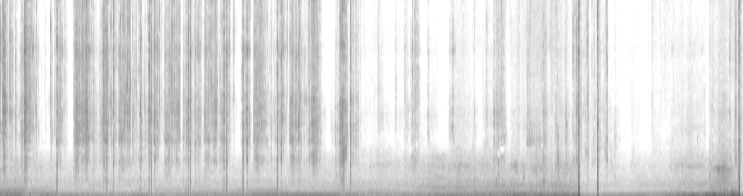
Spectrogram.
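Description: Quick clicks and scraping handling noise as an HK USP airsoft pistol's magazine is loaded by hand. Near the end come two sharp clacks a moment apart as the pistol is reloaded.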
